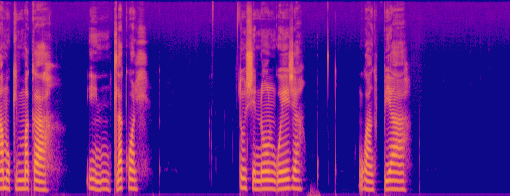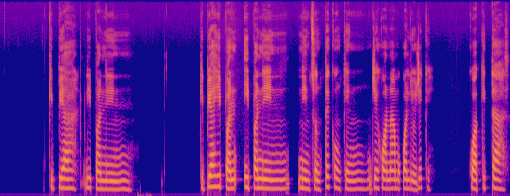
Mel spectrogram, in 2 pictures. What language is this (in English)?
Central Nahuatl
